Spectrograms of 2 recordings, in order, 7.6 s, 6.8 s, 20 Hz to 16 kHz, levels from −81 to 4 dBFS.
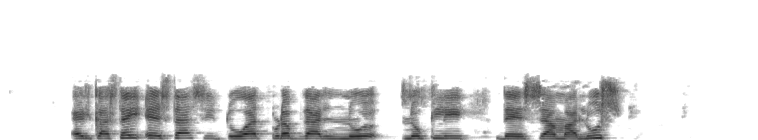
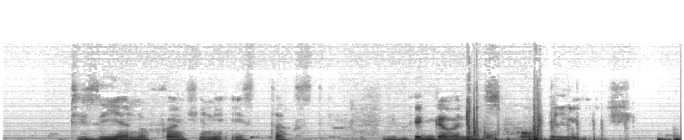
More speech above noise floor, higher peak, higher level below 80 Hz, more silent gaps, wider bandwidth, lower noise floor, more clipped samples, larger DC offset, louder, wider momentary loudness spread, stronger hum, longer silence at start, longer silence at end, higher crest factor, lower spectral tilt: first, over 72 dB vs 30 dB; about the same, 0 dBFS vs 0 dBFS; second, -68 dBFS vs -32 dBFS; neither; second, 7.8 kHz vs 11.5 kHz; first, under -90 dBFS vs -47 dBFS; neither; neither; about the same, -17 LUFS vs -19 LUFS; second, 7 LU vs 18 LU; neither; about the same, 0.7 s vs 0.6 s; first, 1.35 s vs 0 s; about the same, 18 dB vs 18 dB; second, -0.5 dB/octave vs -7.5 dB/octave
